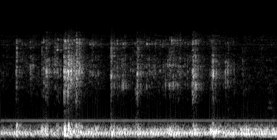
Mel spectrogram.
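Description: Steady low hum with faint, irregular clicks and crackle: the background noise of an old film soundtrack between lines of narration.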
